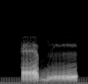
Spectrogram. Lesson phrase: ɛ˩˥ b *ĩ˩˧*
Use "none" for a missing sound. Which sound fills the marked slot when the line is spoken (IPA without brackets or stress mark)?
ĩ˩˧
